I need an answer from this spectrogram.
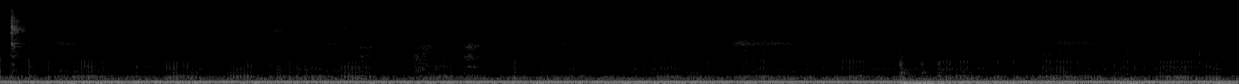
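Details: Domestic Shorthair cat named Brandy Wine, up for adoption, purring loudly and steadily in a deep continuous low rumble throughout, with faint rustling and a few higher scratchy sounds above it.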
